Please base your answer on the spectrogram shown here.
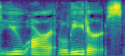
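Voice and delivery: ordinary talk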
